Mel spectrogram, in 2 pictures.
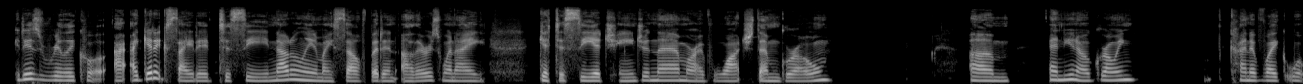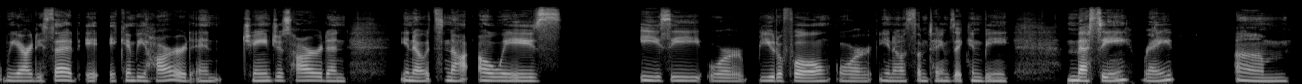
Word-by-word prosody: it 215 - -3
is 245 -3 +3
really 190 -2 -1
cool 185 0 -5
I - - +4
I 200 - +3
get 260 +7 +5
excited 165 - +2
to 170 - +3
see, 165 -1 +2
not 195 +4 +2
only 205 -4 +1
in 175 - -3
myself, 160 0 0
but - - +1
in 160 -1 -4
others, 170 +4 -1
when 170 -2 -3
I 165 -1 -1 0.5
get 185 -3 +2
to - - +1
see 175 -1 +6
a - - +3
change 165 +1 -1
in 185 0 -3
them 185 -1 +1
or 165 - 0
I've 155 -2 -6
watched 160 0 +2
them 160 0 0
grow. 160 +3 -2 1.5
Um, 175 -2 0 0.4
and, 210 0 +2
you 225 +1 +1
know, 175 -4 0
growing 200 +4 -1 0.9
kind 190 -1 -2
of, 185 0 -2
like, 180 -2 0
what 180 -2 -8
we 170 -1 -1
already 165 0 +1
said, 190 -2 +2
it 165 - -2
it 155 +1 -5
can 180 0 -1
be 175 -1 -2
hard, 170 0 0
and 160 +6 -6 0.2
change 170 +1 +2
is 175 -1 +4
hard 180 -1 +1
and, 160 -2 -2 0.5
you 185 - -2
know, 165 -2 +3
it's 185 - -2
not 170 -2 0
always 165 -2 +4 0.8
easy 180 -2 +2
or 160 -1 -5
beautiful 165 -2 0
or 155 -2 -6
you 175 -2 -5
know, 160 0 -4
sometimes 165 0 -3
it - - 0
can 175 -2 -4
be 160 -1 -5 0.6
messy, 175 +1 +4
right? 170 +7 -2 0.6
Um, 160 -4 -3
170 Hz, 165 wpm, -25 LUFS, 165-185 Hz, 1.5 s, see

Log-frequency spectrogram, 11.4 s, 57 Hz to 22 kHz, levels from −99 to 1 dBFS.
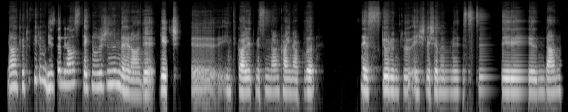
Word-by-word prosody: Ya, 225 +1 +2
kötü 235 0 -5
film 315 -5 -2
bizde 225 +4 +1
biraz 250 +1 -1
teknolojinin 230 +2 0
de 190 - +4
herhâlde 155 - +1
geç, 385 -1 +4 0.2
eee, 425 -1 -8
intikal 180 -1 +3
etmesinden 175 0 -5
kaynaklı 165 0 +1 0.9
ses, 180 -1 +1
görüntü 180 -1 +3
eşleşememesinden 170 0 -2
175 Hz, 85 wpm, -22 LUFS, 170-225 Hz, 0.9 s, de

